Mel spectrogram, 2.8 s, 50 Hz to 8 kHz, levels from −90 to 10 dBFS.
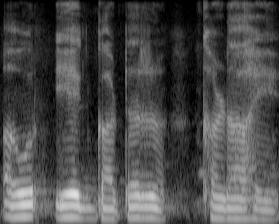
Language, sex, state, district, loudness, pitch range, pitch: Hindi, male, Uttar Pradesh, Saharanpur, -17 LUFS, 130-150 Hz, 140 Hz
